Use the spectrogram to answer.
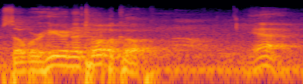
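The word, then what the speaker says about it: Etobicoke: part of Toronto called a tobico those of you who aren't in Toronto don't know that the K is silent but it is silent so we're here in the tobico yeah right on and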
